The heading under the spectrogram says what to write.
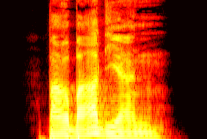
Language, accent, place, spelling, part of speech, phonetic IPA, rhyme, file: German, Germany, Berlin, Barbadiern, noun, [baʁˈbaːdi̯ɐn], -aːdi̯ɐn, De-Barbadiern.ogg
- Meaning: dative plural of Barbadier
